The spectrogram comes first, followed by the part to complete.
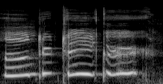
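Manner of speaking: very high, slow quavering announcement; Paul Bearer voice. Retold or imitated. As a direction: stretch it out eerie and high. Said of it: "I can't do my, my voice".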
